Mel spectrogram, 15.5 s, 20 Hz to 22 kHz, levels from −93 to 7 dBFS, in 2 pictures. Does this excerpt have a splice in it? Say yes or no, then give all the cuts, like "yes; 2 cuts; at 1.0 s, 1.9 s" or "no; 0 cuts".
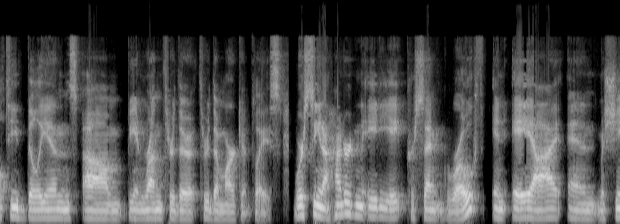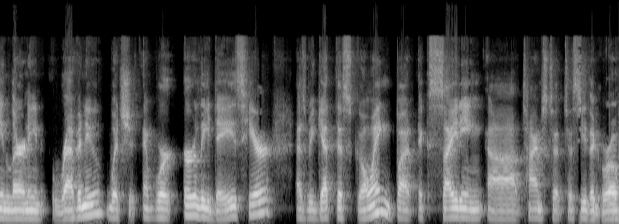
yes; 1 cut; at 3.5 s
